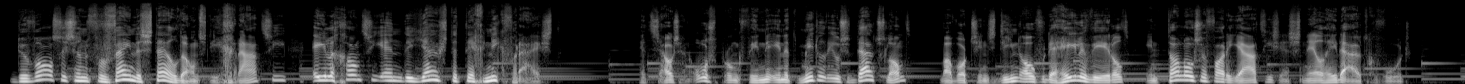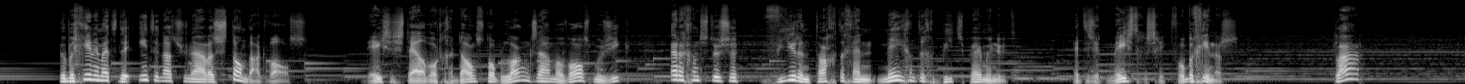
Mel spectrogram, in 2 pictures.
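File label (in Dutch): E-learning demo; voice-over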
